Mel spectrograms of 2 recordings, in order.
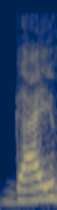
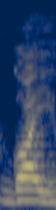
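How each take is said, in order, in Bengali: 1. শুরুটা হালকা ও পাতলা, 'gai'-এর মতো। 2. শুরুটা ভারী ও মোটা, 'ghoy'-এর মতো। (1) "গাই হয় না" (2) "মোটা আওয়াজে পড়তে হয়। ... গয় হয়।"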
